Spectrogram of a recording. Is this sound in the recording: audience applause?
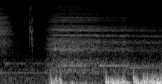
no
